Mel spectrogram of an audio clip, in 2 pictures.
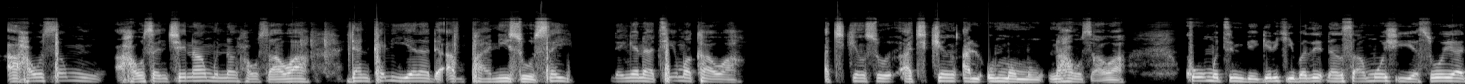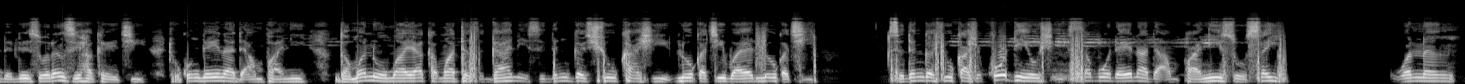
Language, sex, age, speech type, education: Hausa, male, 46-60, spontaneous, tertiary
